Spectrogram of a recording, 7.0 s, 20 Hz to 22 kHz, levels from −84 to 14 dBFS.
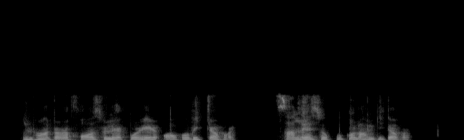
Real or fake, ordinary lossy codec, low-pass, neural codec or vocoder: fake; AAC, 32 kbps; 7.2 kHz; autoencoder, 22.05 kHz, a latent of 192 numbers a frame, VITS, trained on one speaker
